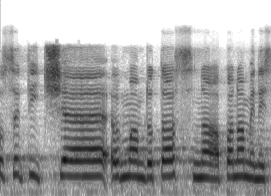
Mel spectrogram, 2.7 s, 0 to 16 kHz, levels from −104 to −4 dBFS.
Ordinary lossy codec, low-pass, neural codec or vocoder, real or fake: Opus, 32 kbps; 7.2 kHz; none; real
